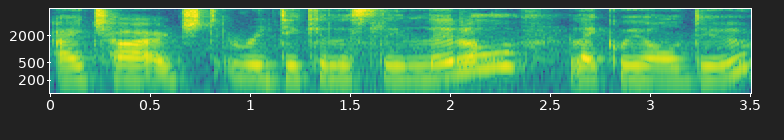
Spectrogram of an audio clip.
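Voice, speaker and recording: A woman speaks at a fairly slow pace with a Lithuanian accent. Her tone is dark and mellow. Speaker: artist and vlogger. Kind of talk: casual vlog. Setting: selfie camera.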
